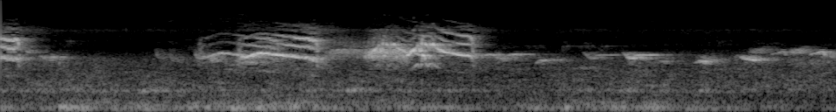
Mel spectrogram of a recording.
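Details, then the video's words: Javan grey-throated white-eye, Java, used as a lure: one tumbling burst of jumbled high whistles and chatter, followed by softer scattered notes and a low background hum. "suara pikat opior Jawa/cucak gentong/pion/kiongan"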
